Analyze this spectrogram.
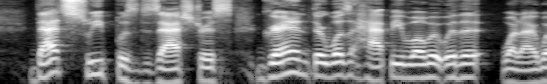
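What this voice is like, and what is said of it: Usual voice. Nothing is said of it.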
